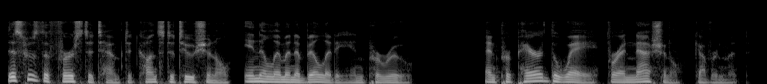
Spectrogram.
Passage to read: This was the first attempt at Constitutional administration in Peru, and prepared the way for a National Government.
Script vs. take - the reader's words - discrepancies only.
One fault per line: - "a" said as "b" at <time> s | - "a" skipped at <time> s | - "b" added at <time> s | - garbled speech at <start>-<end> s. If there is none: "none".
- "administration" said as "ineliminability" at 2.4 s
